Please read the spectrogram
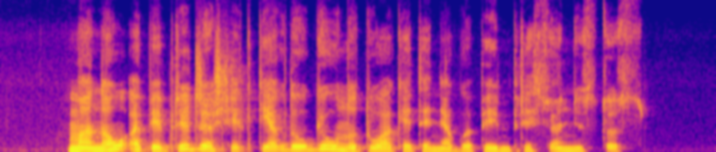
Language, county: Lithuanian, Panevėžys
